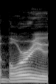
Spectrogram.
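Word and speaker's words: Abouriou: It seems like you have maybe the only stand out there of Arboreaux, if that's the way you pronounce it. Yeah, Arboreaux.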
